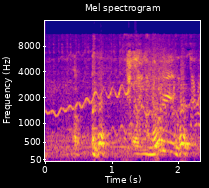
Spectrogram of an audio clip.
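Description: A high, wavering whinny-like call that climbs in pitch over about a second, then stops, with speech around it.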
